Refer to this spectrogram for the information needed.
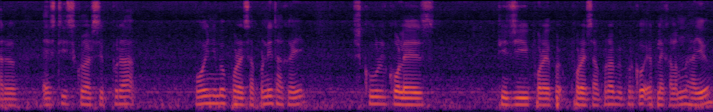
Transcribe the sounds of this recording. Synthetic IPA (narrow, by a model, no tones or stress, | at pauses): aɾuestiskulaɹsipːɯɾa | bɔjnibɔpʰɔɾajsapɔɾnitʰakʰɯj | skulkɔlez | pʰizippʰɔɾajsapɯɾabipɔɾkʰɔwɛplajkʰalamnaɦajɯ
